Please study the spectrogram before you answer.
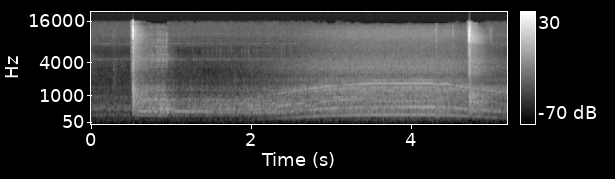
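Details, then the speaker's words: Lincoln 180C MIG welder cooling fan: switch click, then the fan whirs up with a hesitant start and bearing noise; it sounds rougher after sitting a month or two. The fan is replaced. "i don't know if you notice that little hesitancy at the start and gave a little bearing noise it's actually better than what sometimes it sounds like"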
